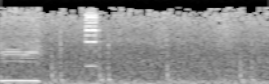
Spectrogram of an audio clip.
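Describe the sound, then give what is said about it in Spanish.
A mobile phone gives electronic alert beeps for an incoming call: a short toned chirp at the start, then a brief higher beep, over a faint steady hiss. “Observa en el móvil una llamada de Lance.”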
